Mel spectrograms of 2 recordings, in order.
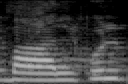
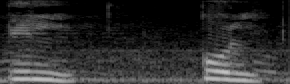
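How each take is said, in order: First: The first syllable has a long aa vowel. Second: The first syllable has a short vowel, no long aa. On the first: The alif would be sounded. The speaker calls it wrong. "अगर अलिफ की आवाज आती तो हम इसे बालकुल पढ़ते" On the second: The alif is silent and not counted. The speaker calls it right. "बे और लाम आपस में मिल रहे हैं, अलिफ की आवाज नहीं आती"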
